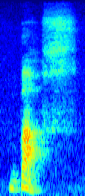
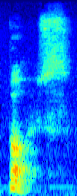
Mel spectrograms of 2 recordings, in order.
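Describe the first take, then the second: First: It has a standard British 'uh' vowel. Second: It has a Yorkshire 'oo'-like vowel. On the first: "from R P" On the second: "to Yorkshire"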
